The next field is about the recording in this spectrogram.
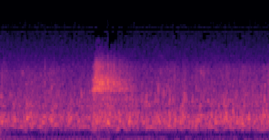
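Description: People wading through river water, with a steady rush and slosh of moving water and one brief, sharper splash early on. No one speaks.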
